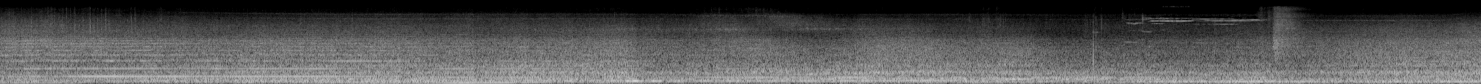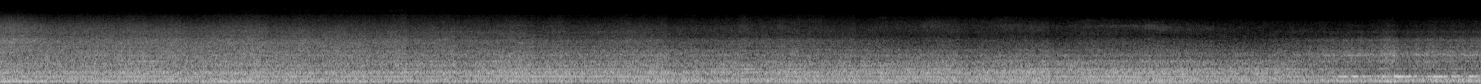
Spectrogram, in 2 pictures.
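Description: Claas Jaguar 960 self-propelled forage harvester running under load while chopping standing maize, with a tractor engine pulling a silage wagon alongside. The machinery sound is loud and steady, and the engine note shifts in pitch a few seconds in.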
